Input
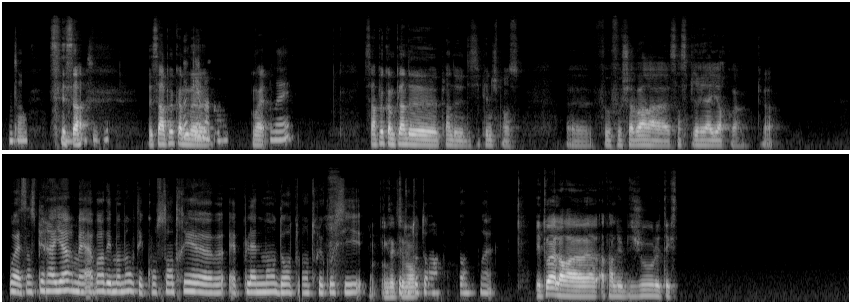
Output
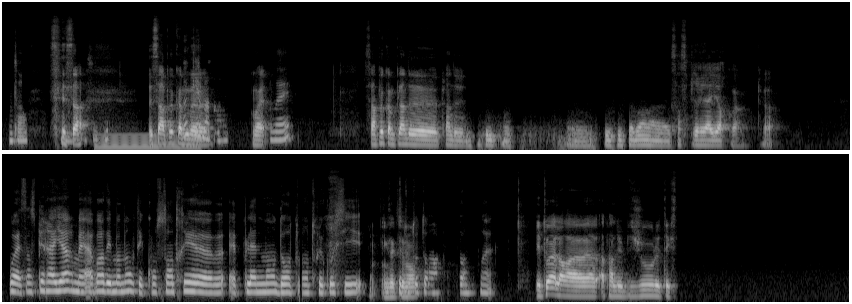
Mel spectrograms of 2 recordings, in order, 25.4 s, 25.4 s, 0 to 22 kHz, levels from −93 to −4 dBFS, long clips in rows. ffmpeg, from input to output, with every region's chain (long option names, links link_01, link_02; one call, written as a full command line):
ffmpeg -i in.wav -filter_complex "[0:a]asettb=1/sr,asplit=3[link_01][link_02][link_03];[link_01]atrim=end=1.384[link_04];[link_02]atrim=start=1.38:end=2.98,asetpts=PTS-STARTPTS,afade=type=in:duration=0.004:curve=qsin,afade=type=out:start_time=1.596:duration=0.004:curve=qsin,highshelf=frequency=5500:gain=9.5,bandreject=frequency=4500:width=25,aeval=exprs='val(0)+0.01*(sin(2*PI*60*n/s)+sin(2*PI*2*60*n/s)/2+sin(2*PI*3*60*n/s)/3+sin(2*PI*4*60*n/s)/4+sin(2*PI*5*60*n/s)/5)':channel_layout=same[link_05];[link_03]atrim=start=2.976[link_06];[link_04][link_05]acrossfade=duration=0.004:curve1=hsin:curve2=qsin[link_07];[link_07][link_06]acrossfade=duration=0.004:curve1=qsin:curve2=hsin,asettb=1/sr,asplit=3[link_08][link_09][link_10];[link_08]atrim=end=6.954[link_11];[link_09]atrim=start=6.95:end=10.04,asetpts=PTS-STARTPTS,afade=type=in:duration=0.004:curve=qsin,afade=type=out:start_time=3.086:duration=0.004:curve=qsin,aeval=exprs='val(0)+0.5*0.00944*sgn(val(0))':channel_layout=same,lowpass=frequency=240:width_type=q:width=1.9,agate=range=-33dB:threshold=-41dB:ratio=3:release=100:detection=peak[link_12];[link_10]atrim=start=10.036[link_13];[link_11][link_12]acrossfade=duration=0.004:curve1=hsin:curve2=qsin[link_14];[link_14][link_13]acrossfade=duration=0.004:curve1=qsin:curve2=hsin,alimiter=limit=-21dB:level=0:latency=1:release=493,bass=frequency=250:gain=-6,treble=frequency=4000:gain=-7" out.wav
